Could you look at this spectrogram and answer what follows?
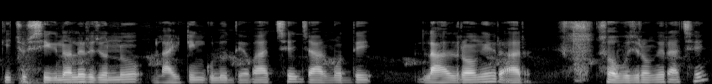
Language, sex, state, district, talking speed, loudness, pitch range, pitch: Bengali, male, West Bengal, Alipurduar, 125 wpm, -21 LUFS, 100-115 Hz, 105 Hz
